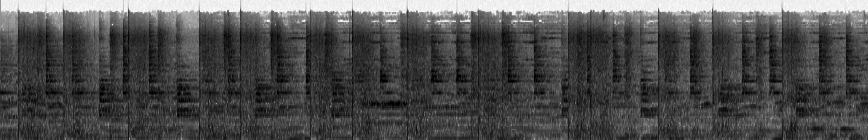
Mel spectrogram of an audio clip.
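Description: Aerial fireworks going off in a rapid run of sharp bangs and crackles, over steady music.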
